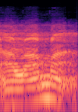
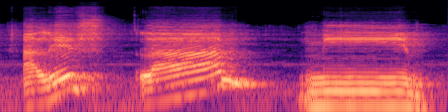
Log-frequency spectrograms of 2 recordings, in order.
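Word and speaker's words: الم: boleh dibaca alamat hutan bacanya bukan alamat tapi alis Lam Mim chock yang pertama contoh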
